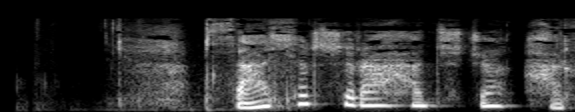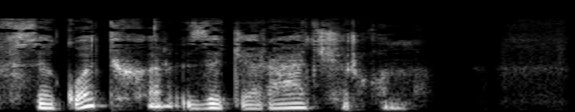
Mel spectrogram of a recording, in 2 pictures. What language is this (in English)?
Kabardian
